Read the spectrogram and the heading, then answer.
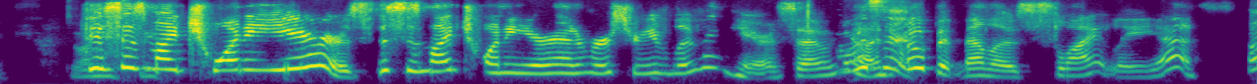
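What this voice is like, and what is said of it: Mild American accent. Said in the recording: “despite your American accent in there ... Although it seems to be mellowing as time goes by.”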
